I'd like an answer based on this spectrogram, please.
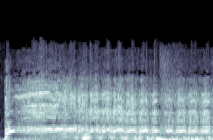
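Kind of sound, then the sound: animal, horse neighing sound effect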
